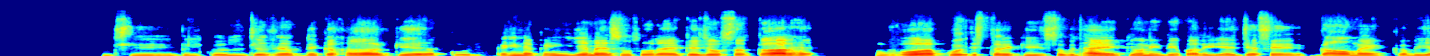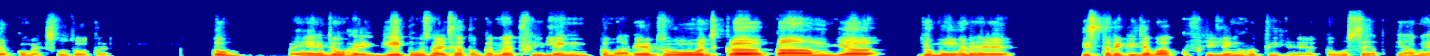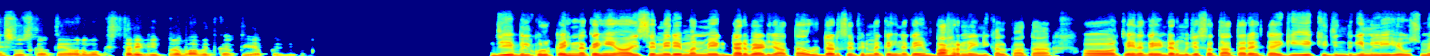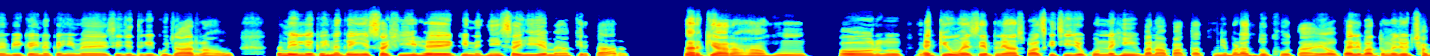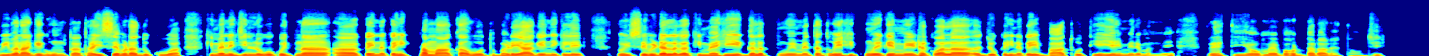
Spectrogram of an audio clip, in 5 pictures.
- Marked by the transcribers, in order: in English: "फीलिंग"; in English: "मूड"; in English: "फ़ीलिंग"; tapping
- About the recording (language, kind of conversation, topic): Hindi, advice, FOMO और सामाजिक दबाव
